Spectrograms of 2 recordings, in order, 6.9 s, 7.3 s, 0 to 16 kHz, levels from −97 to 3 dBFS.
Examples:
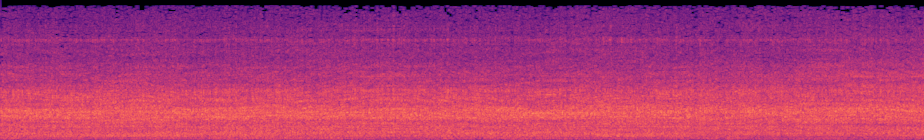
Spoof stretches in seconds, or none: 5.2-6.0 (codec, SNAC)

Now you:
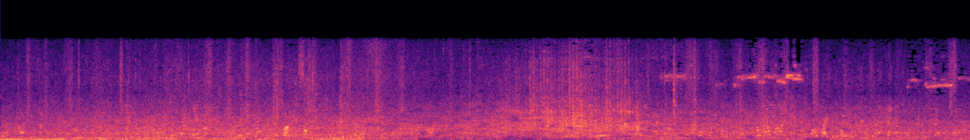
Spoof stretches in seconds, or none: none

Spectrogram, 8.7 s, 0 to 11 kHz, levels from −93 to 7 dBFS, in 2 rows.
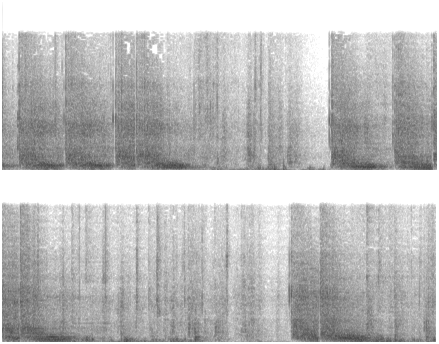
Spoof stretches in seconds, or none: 3.5-5.9 (codec, SNAC); 6.9-8.7

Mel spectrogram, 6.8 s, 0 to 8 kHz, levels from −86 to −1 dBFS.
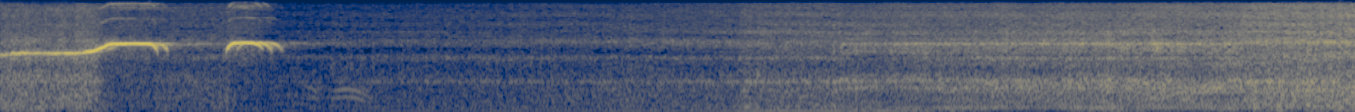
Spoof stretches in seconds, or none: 4.2-6.2 (codec, SNAC)

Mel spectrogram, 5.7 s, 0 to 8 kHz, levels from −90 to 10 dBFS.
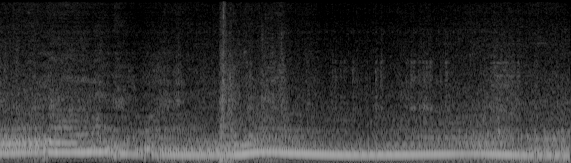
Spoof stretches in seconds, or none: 0.4-1.6 (codec, SNAC)

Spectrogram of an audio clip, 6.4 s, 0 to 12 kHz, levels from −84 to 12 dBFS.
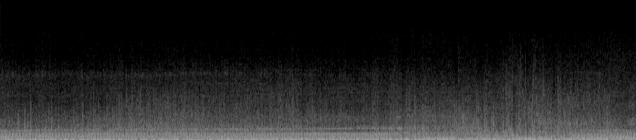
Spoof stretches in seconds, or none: none

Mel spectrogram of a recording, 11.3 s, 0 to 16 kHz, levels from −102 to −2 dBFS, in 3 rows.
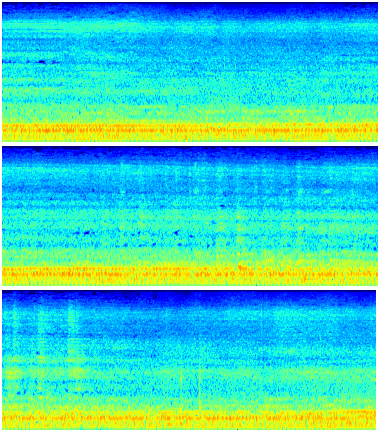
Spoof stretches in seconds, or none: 0.6-3.4 (codec, SNAC); 9.1-11.3

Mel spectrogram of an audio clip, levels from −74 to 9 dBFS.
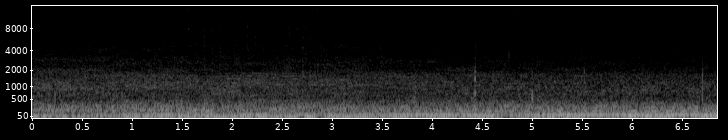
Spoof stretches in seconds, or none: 1.1-3.5 (codec, SNAC)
